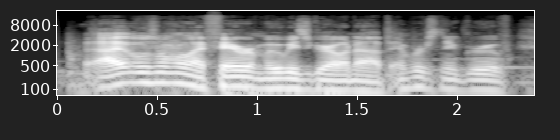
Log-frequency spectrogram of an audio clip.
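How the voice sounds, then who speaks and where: A man's voice: on the low side, expressive, very fast, a bit bright, faint music behind. A man in his thirties hosting a casual livestream tasting, thinking aloud and reacting to chat. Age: 30s. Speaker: host.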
